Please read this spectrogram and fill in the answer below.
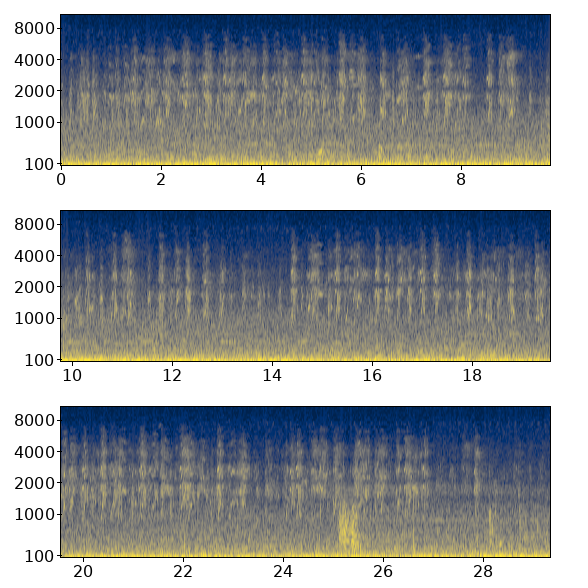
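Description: Wild birds chirping and calling in many quick, short notes, over a steady low rumble.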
